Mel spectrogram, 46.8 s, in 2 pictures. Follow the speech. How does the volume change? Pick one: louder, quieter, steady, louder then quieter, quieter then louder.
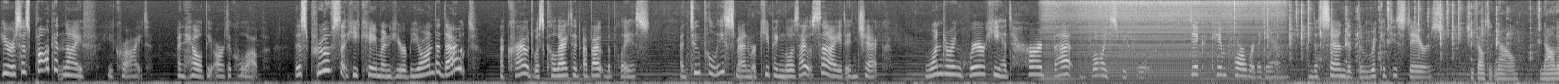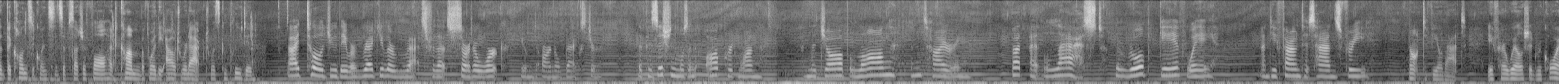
steady.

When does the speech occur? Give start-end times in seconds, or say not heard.
0.0-46.7.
